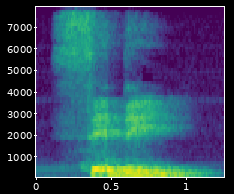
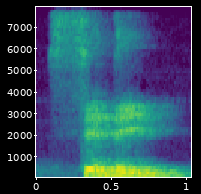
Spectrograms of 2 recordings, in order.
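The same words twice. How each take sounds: The two takes are said the same way.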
